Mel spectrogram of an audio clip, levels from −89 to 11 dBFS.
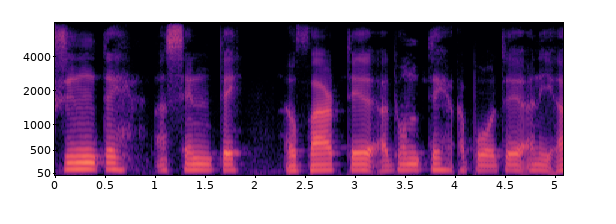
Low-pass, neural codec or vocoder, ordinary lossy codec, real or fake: none; codec, 16 kHz, 1 kbps, X-Codec, HuBERT features, trained on balanced general audio; none; fake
